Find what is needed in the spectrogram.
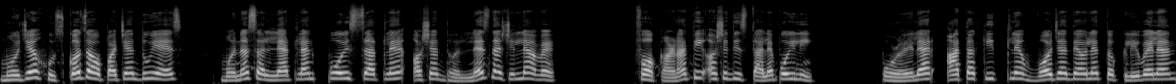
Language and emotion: Goan Konkani, surprised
